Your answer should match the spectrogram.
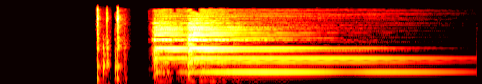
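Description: A quick double mouse click, then a bright bell ding that rings and fades out over about a second and a half. It is the sound effect of a subscribe animation's notification bell being clicked.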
